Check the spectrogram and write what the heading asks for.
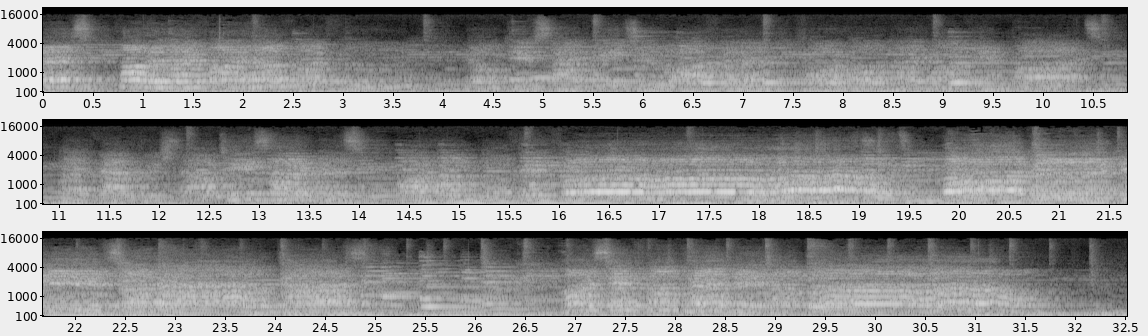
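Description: A male soloist singing a musical-theatre song, with other cast voices joining in as a chorus and a live band accompanying.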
